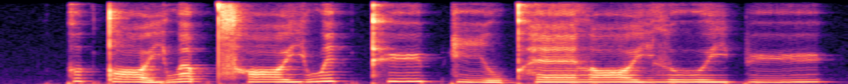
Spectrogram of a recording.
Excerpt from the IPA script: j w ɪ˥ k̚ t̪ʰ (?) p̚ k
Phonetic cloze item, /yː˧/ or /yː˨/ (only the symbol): yː˧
